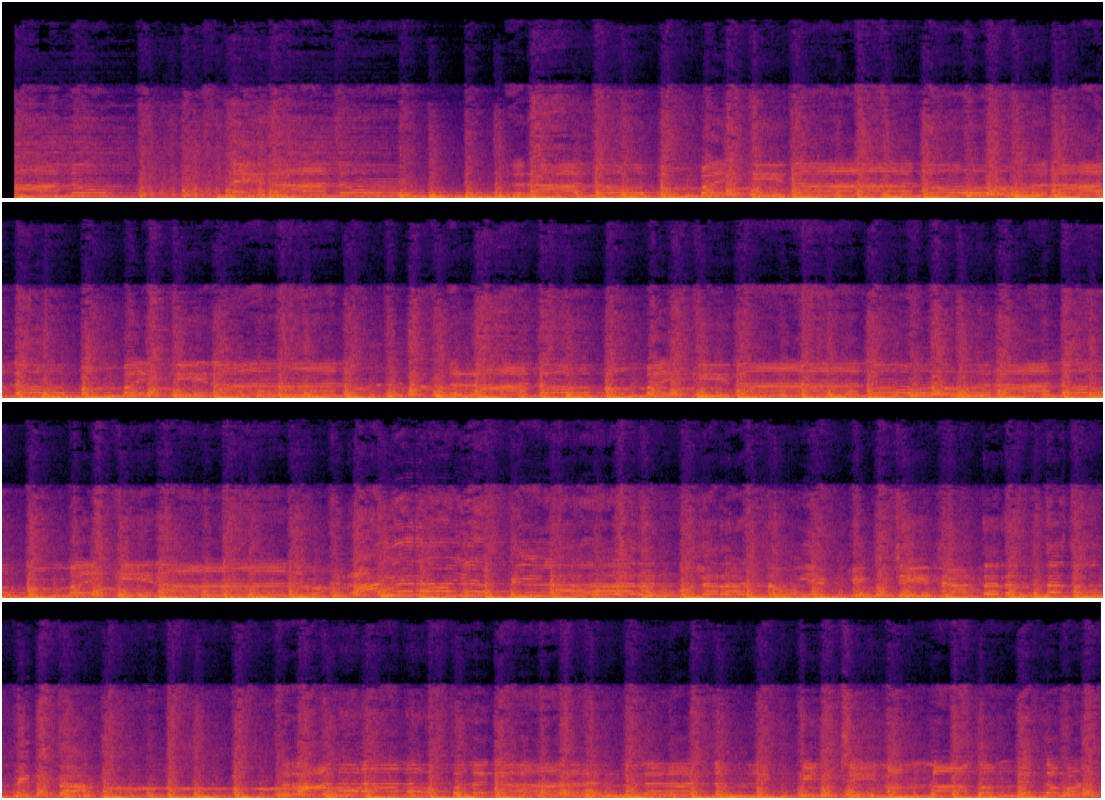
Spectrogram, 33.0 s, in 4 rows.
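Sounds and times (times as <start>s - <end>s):
slowed reverb music: 0.1s - 33.0s.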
